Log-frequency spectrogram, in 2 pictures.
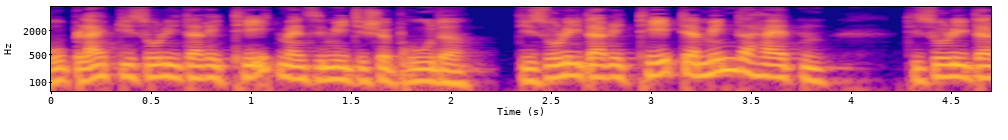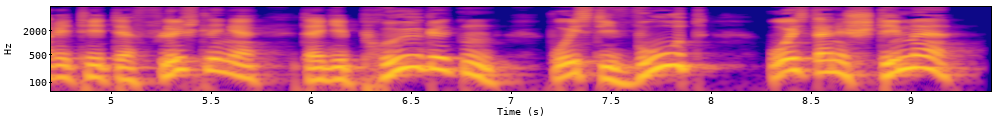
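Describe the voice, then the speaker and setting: A man voicing a sarcastic male climbing hold that talks back, dry and mocking, growing into loud accusations. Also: deep voice, expressive, drawn-out words, full character voice. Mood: shouting.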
